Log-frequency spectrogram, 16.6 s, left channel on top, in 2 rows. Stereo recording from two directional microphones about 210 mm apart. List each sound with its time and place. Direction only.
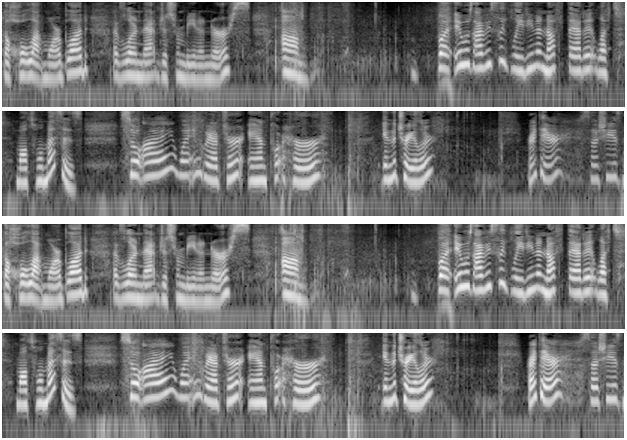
0.0 s a woman's voice: 10° left (ahead or behind)
5.8 s a woman's voice: 5° left (ahead or behind)
12.5 s speech: 40° right (ahead or behind)
13.3 s a woman's voice: 10° left (ahead or behind)
15.2 s a woman's voice: centre (ahead or behind)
